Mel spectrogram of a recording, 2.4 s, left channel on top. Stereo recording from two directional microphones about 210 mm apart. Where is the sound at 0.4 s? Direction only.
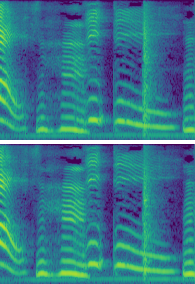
40° right (ahead or behind).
